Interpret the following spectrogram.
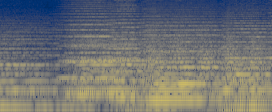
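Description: Youth string orchestra of violins, cellos and double basses playing sustained chords, swelling louder and fuller about a second in and moving to a new chord near the middle.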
